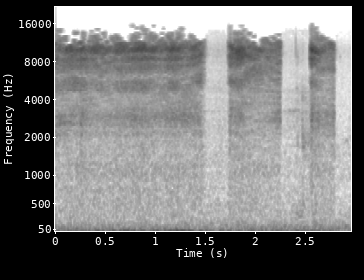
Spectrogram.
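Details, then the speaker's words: Sheep or goat treated for an abscess (caseous lymphadenitis discussed), after drainage and an LA-200 injection: steady hissing aerosol bursts with brief pauses as Catron wound spray is applied to the wound to keep flies away. "and the very last thing that i am going to do on her is to spray the wound site with catron"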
